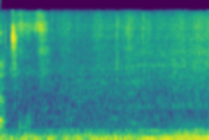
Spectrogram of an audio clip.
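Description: A low rumble that swells over the second half, after a few words of speech right at the start.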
